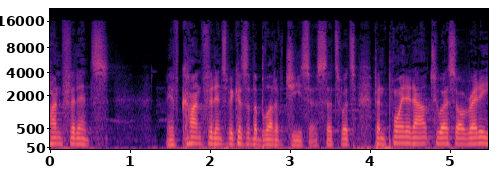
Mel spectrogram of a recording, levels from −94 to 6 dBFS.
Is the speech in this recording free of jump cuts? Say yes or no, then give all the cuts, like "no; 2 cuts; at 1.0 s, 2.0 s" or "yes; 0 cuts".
no; 1 cut; at 1.3 s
